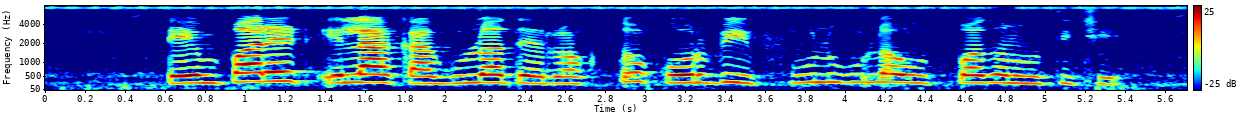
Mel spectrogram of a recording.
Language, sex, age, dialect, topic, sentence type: Bengali, male, 25-30, Western, agriculture, statement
